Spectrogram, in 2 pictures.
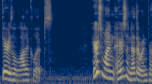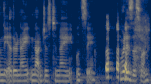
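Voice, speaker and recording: Excitable woman streaming games. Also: on the low side, a little fast. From Texas. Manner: excitable, laughs often, swears casually. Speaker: game streamer. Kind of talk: casual live-stream chat.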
